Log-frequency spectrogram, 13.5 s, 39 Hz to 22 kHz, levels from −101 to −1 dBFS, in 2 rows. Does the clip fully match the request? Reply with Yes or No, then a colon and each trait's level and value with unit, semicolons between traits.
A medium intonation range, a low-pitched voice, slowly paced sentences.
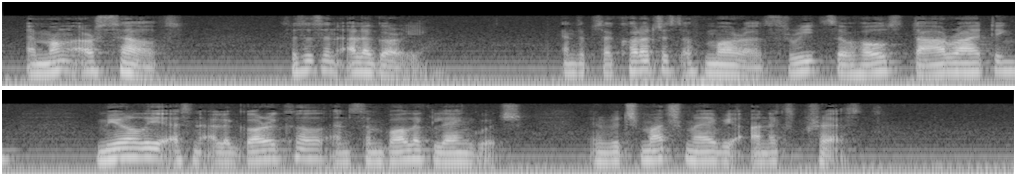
Yes: average, 3.3 semitones; low, 110 Hz; slow, 130 wpm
